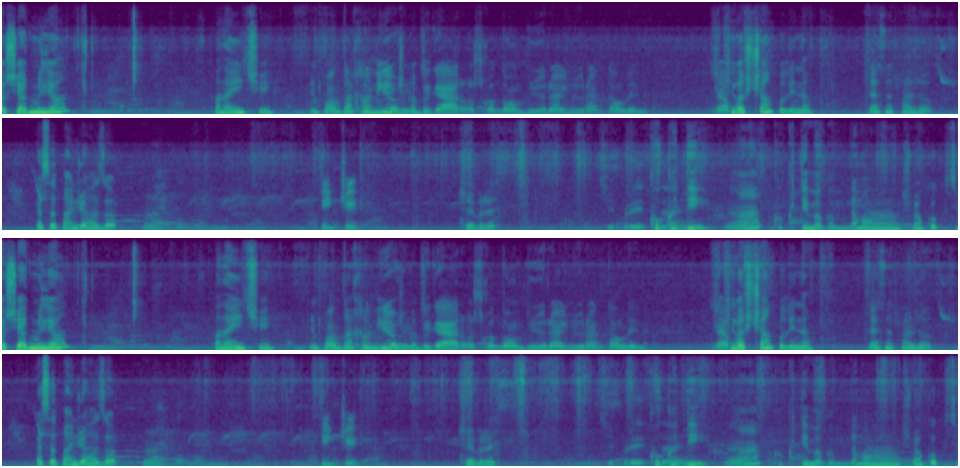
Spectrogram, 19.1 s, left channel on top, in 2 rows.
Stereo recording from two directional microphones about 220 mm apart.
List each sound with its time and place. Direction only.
0.0 s a woman's voice: 10° right (ahead or behind)
1.3 s a sound: 20° left (ahead or behind)
2.1 s a woman's voice: 10° right (ahead or behind); by 6.3 s 30° right (ahead or behind)
7.3 s a woman's voice: 10° right (ahead or behind)
12.7 s speech: 35° left (ahead or behind)
14.2 s speech: 25° right (ahead or behind)
16.0 s speech: 45° left (ahead or behind)
18.3 s speech: 5° right (ahead or behind)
